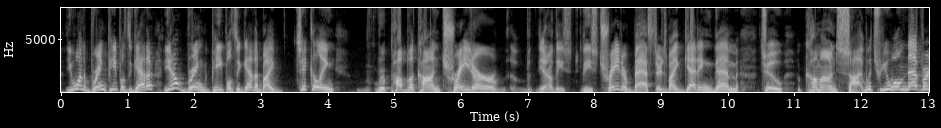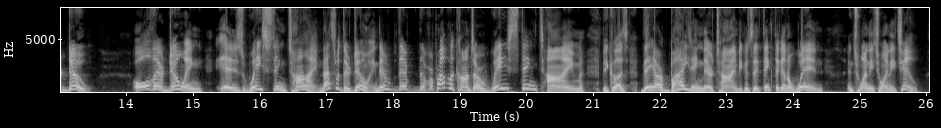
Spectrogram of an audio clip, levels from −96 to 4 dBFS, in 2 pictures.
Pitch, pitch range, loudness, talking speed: 235 Hz, 195-295 Hz, -24 LUFS, 150 wpm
